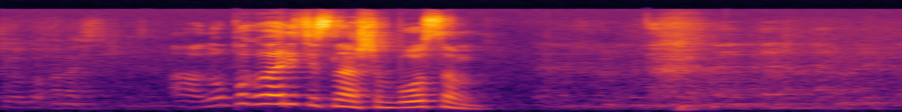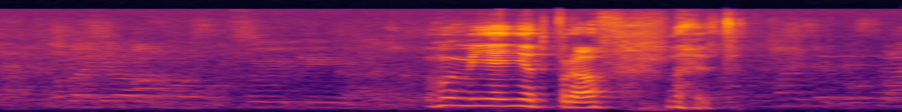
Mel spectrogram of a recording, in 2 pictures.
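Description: A young woman laughs loudly through a microphone.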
